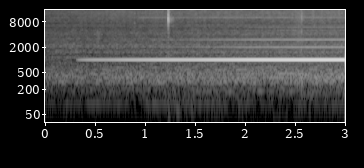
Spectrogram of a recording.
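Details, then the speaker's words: Breadboarded LM380N bridge amplifier (two LM380s, datasheet circuit) fed 1 kHz, 500 mV test tone; steady high tone rising in level with hiss underneath, little gain: amplifier passes signal but is noisy, cause not yet found. "noisy but I'm definitely getting something out of it you can hear it not a lot gain though really"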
